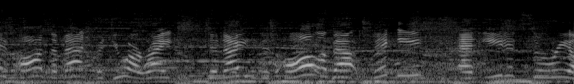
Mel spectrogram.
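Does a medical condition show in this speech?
No.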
